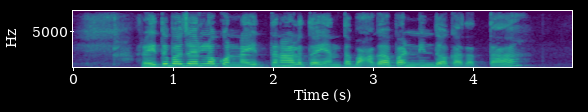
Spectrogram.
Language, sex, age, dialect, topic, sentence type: Telugu, female, 25-30, Utterandhra, agriculture, statement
